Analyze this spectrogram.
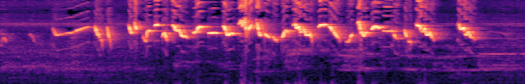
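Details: Morning song of a Lombok Oriental white-eye, greeting the dawn dew: a rapid, continuous run of high, sweet, warbling chirps and twittering slurred notes lasting about four seconds, then one short final phrase.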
